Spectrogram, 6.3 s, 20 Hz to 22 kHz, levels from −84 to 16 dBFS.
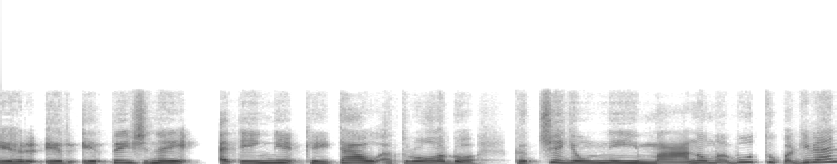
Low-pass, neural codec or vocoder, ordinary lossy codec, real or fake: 9.9 kHz; codec, 16 kHz in and 24 kHz out, 0.9 kbps, LongCat-Audio-Codec, four codebook decoder; AAC, 64 kbps; fake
